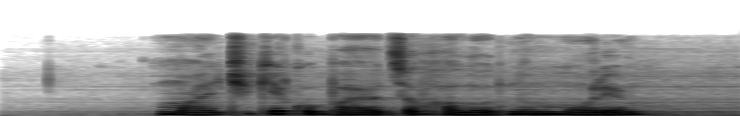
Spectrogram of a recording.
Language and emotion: Russian, neutral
